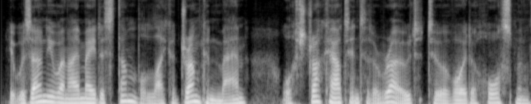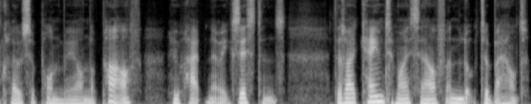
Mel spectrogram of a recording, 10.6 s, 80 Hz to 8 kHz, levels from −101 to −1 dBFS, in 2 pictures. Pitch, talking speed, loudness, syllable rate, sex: 115 Hz, 215 wpm, -20 LUFS, 6.0 syllables/s, male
